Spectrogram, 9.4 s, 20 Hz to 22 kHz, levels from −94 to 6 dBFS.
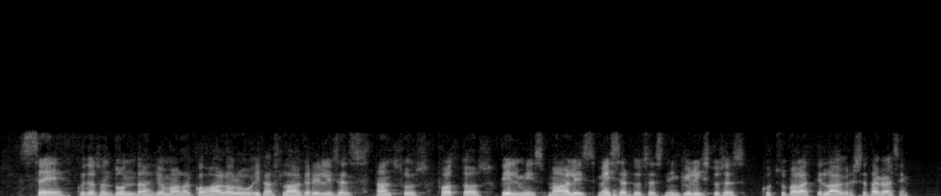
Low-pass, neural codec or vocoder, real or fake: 7.2 kHz; codec, 16 kHz, 8 kbps, FreqCodec, smaller model; fake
